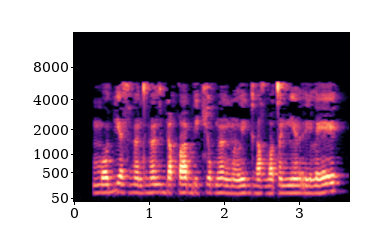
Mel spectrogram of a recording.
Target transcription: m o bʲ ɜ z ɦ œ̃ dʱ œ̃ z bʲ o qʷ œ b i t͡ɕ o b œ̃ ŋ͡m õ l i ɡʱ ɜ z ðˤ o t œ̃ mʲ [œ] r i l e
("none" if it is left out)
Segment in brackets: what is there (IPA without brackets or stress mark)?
œ̃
